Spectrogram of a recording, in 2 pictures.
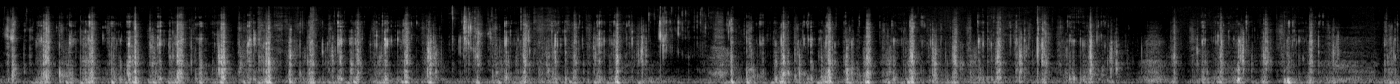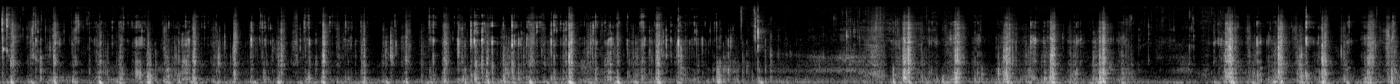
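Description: Loud close-miked chewing and crunching of a mouthful of raw Chinese herring sashimi, with short pauses between bouts of chewing.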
